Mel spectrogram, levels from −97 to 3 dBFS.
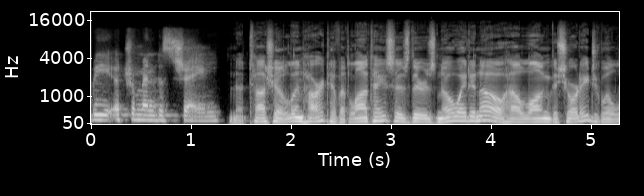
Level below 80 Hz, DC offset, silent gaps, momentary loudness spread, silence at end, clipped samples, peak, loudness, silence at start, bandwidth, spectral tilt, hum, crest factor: -48 dBFS; under 0.1%; none; 7 LU; 0 s; under 0.1%; -6 dBFS; -20 LUFS; 0 s; 14 kHz; -5.5 dB/octave; none; 14 dB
